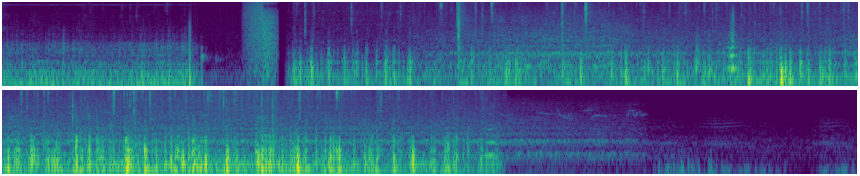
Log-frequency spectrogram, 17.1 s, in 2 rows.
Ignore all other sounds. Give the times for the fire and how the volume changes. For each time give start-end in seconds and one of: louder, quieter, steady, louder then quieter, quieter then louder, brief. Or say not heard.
0.0-13.6 louder.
